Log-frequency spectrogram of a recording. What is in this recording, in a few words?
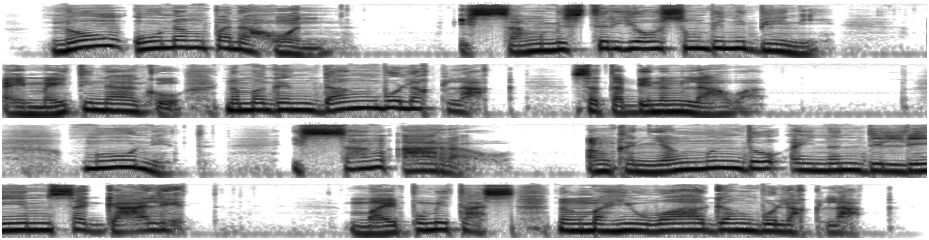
Tagalog, Expressive, Dramatic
